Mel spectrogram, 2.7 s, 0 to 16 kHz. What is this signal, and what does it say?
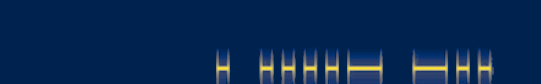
Morse code, heard as a keyed tone, about 22 wpm, 700 Hz. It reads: E4D
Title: All Cut Numbers - 3-Digit 22wpm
